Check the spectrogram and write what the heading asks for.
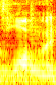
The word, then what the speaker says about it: Claude: Claude is the pronunciation.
